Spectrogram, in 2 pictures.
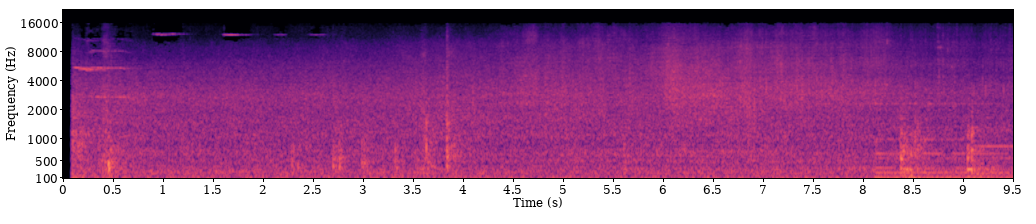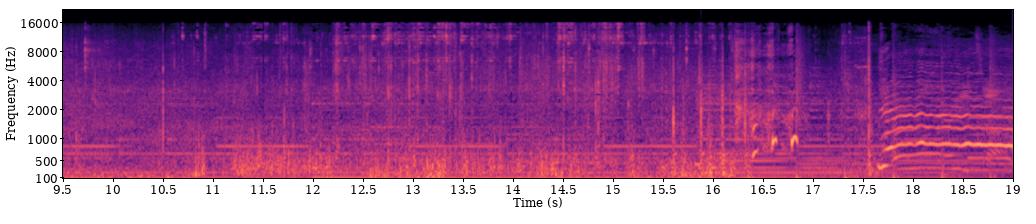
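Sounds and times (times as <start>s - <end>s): car tyres on wet road: 0.1s - 17.7s
rain hiss on wet street: 0.5s - 17.5s.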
